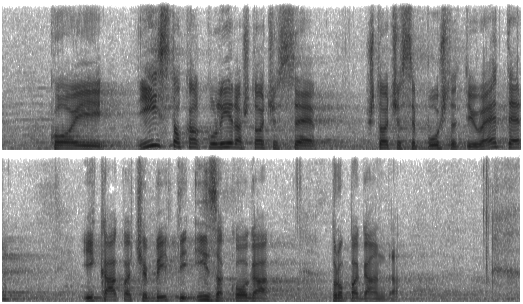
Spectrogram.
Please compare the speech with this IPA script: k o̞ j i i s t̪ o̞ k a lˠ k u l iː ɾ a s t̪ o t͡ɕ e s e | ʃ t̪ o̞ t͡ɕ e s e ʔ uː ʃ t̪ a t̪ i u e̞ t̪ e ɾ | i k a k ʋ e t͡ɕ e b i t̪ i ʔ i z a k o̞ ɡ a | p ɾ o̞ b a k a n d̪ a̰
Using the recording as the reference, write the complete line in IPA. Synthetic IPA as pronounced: k o̞ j i i s t̪ o̞ k a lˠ k u l iː ɾ a ʃ t̪ o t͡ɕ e s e | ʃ t̪ o̞ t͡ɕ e s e p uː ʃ t̪ a t̪ i u e̞ t̪ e ɾ | i k a k ʋ a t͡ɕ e b i t̪ i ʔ i z a k o̞ ɡ a | p ɾ o̞ p a ɡ a n d̪ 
